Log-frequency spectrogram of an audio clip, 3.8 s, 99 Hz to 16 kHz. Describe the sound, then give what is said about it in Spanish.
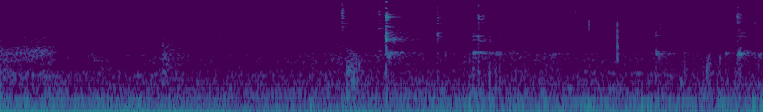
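Someone drinking water from a glass: several light, bright clinks and taps of glass being handled, scattered irregularly over a low, steady background hum, with no talking. “Perdón que estoy bebiendo agua porque si no bebo agua cada 10 segundos, me, moriré en esta habitación donde estoy ahora mismo.”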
